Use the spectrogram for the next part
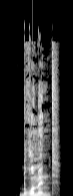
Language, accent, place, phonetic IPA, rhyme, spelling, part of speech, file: German, Germany, Berlin, [ˈbʁʊmənt], -ʊmənt, brummend, verb, De-brummend.ogg
- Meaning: present participle of brummen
